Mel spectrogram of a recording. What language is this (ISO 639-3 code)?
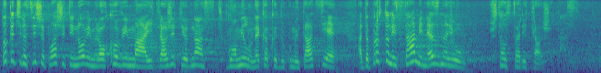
srp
